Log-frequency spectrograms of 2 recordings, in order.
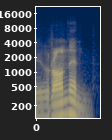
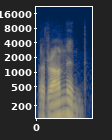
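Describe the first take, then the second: First: The first sound is a clear R. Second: The first sound is a clear R.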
